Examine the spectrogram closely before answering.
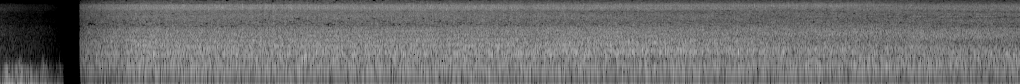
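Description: Water rushes steadily over rocks in a shallow stream.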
